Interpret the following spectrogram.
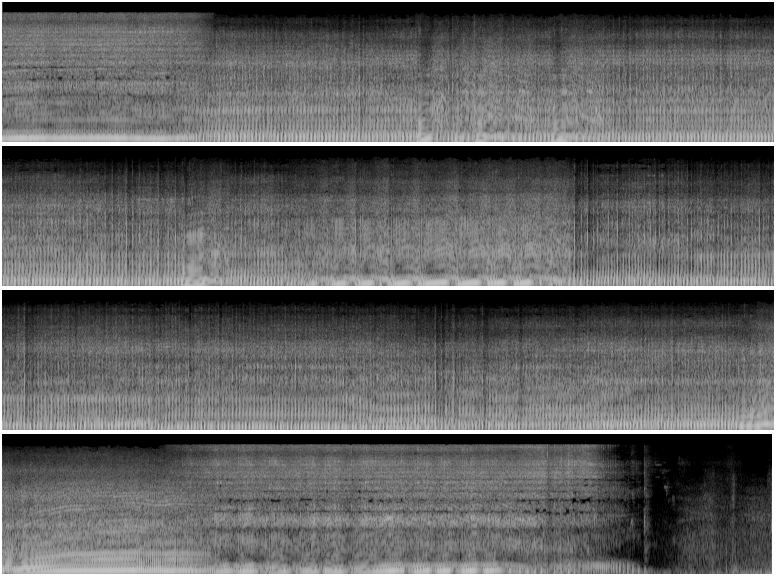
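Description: Gas chainsaw cutting into the trunk of a dead black cherry. The engine pitch repeatedly drops under load and climbs back up as the throttle is worked. The saw cuts off near the end.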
